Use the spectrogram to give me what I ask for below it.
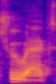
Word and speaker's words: Truax: French name is Tro, but it's pronounced Truax.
